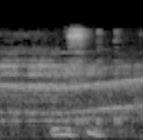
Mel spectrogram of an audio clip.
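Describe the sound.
An ambulance or fire engine siren wails steadily in the background, its sustained tones holding throughout, while a voice speaks briefly over it near the middle.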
